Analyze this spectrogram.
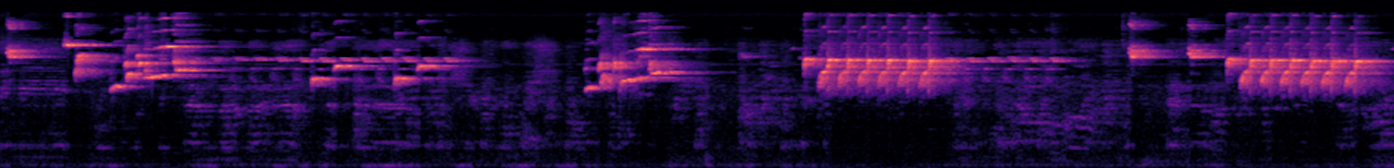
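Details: European goldfinch singing: bright, tinkling twitters and sweeping whistled notes, then dense liquid buzzy trills in bursts of a second or more, separated by brief silences.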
